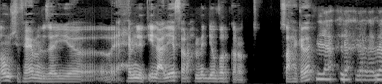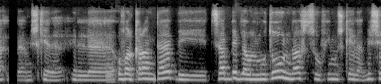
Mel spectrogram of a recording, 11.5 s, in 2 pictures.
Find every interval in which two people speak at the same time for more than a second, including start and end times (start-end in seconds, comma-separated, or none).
none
